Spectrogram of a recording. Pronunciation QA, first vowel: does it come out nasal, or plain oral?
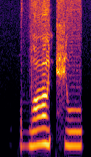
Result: nasal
